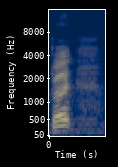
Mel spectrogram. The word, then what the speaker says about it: Baird: actually Lucy Gray Bird, Bird Baird, okay, it's pronounced Bird.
